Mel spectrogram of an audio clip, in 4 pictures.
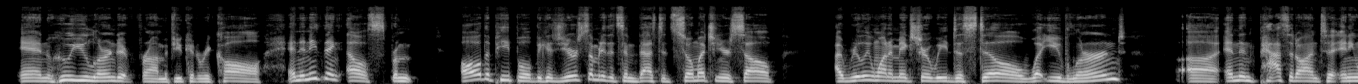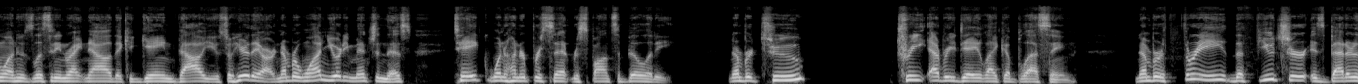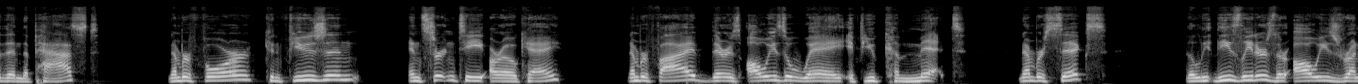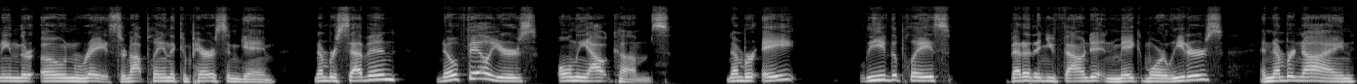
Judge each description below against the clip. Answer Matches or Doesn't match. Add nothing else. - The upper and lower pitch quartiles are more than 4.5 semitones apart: Doesn't match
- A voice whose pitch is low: Doesn't match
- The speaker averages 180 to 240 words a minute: Doesn't match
